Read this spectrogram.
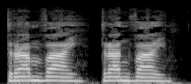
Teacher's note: M và V là hai phụ âm môi, để cho khác nhau, M được chuyển thành N là âm lưỡi. · Term: hiện tượng dị hóa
